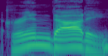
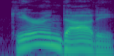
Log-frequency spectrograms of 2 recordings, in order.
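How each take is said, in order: First: No vowel is heard between G and r. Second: An extra vowel is heard between G and r. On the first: The speaker calls it right. "What's the correct way to say it?" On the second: The speaker calls it wrong. "Stop saying Girandotti"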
